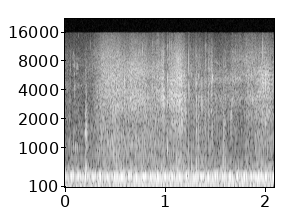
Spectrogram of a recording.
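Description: Soft rustling of a paper wrapper and quiet chewing as two people eat black sausage, loudest in the first second, over a steady low hum.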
